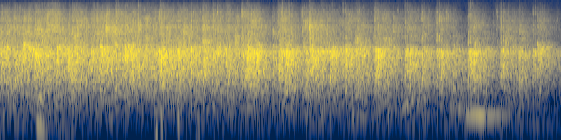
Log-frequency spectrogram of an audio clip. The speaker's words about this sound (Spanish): Eso merece un aplauso a la palabra de Dios.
